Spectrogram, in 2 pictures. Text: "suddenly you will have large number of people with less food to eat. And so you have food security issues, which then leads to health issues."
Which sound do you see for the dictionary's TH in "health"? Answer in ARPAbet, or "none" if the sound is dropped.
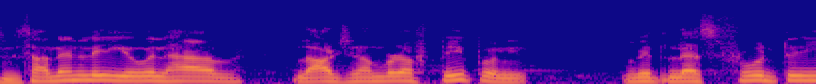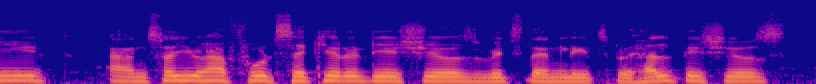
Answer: T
